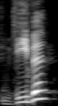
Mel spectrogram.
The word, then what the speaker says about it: Wiebe: as I'm mentioning um well first let me pronounce my name my name is Viba and it's really a difficult name so just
